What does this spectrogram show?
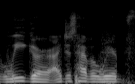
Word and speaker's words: Uyghur: Wigger. Wigger. Okay. Okay, cool. We're good. But I meant it like Uyghur.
